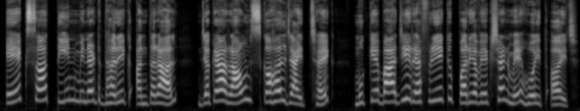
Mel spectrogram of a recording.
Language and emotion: Maithili, neutral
